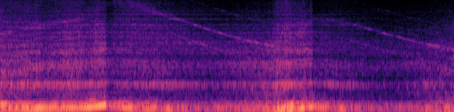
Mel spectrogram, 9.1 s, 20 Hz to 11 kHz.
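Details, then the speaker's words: Diesel pickup with Duramax: revs climb slowly and lazily before dropping back to a rough idle with ticking; slow rev response, injector issue suspected, balance rates fine, rail pressure reached 20,000-21,000 PSI. "even like right now when I rev it up it's a very slow rev like my my like my wife's truck you barely tap it's like woo you know like this one not so much"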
